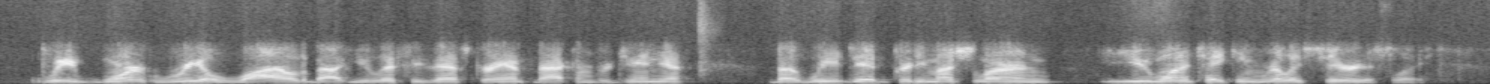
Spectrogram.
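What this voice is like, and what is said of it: Southern American accent. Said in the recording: “I used to live in Virginia, obviously, with this accent. I've been a Southerner.”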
